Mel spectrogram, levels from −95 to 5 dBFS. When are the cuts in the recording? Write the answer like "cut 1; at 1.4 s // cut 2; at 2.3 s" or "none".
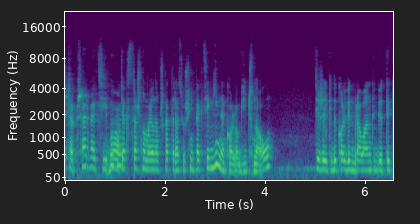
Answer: cut 1; at 1.1 s // cut 2; at 5.0 s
